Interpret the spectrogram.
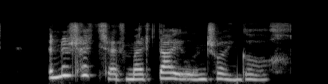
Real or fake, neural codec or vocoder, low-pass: fake; vocoder, 44.1 kHz, 128 mel bands every 512 samples, BigVGAN v2; 7.2 kHz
